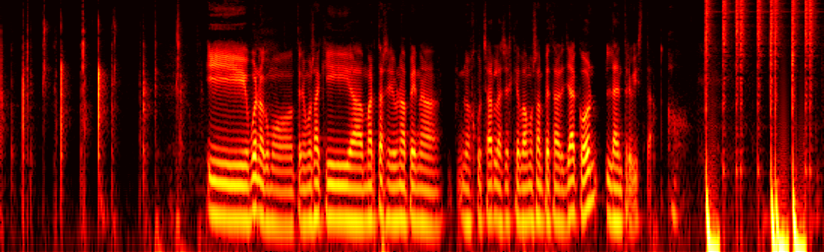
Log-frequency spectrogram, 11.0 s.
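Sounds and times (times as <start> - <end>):
soft golf clap: 0.0 - 2.7
speech: 2.8 - 9.2.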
